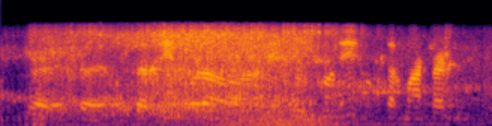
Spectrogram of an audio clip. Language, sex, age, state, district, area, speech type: Telugu, male, 30-45, Andhra Pradesh, N T Rama Rao, urban, conversation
